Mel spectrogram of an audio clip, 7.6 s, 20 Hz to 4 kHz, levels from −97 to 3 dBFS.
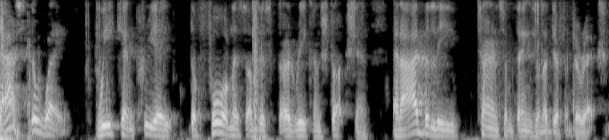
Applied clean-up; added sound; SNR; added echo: classical method Wiener filter.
